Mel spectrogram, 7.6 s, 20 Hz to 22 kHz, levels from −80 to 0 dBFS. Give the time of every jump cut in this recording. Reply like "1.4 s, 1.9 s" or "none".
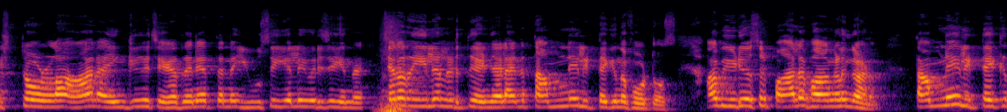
2.8 s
